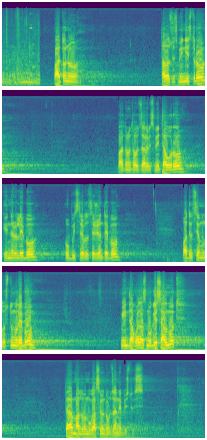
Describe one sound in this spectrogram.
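A man speaks calmly into a microphone in an echoing hall, pausing between phrases.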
